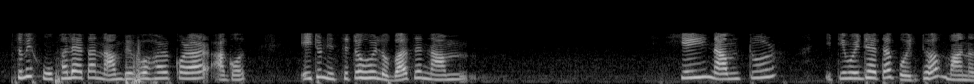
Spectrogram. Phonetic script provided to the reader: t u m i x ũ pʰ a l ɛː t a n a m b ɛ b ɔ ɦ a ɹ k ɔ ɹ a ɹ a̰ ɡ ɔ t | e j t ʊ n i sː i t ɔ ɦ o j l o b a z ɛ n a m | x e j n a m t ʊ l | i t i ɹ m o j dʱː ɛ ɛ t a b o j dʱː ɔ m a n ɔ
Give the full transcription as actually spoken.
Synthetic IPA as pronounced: t u m i x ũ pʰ a l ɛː t a n a m b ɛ b ɔ ɦ a ɹ k ɔ ɹ a ɹ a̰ ɡ ɔ t | e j t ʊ n i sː i t ɔ ɦ o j l o b a z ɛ n a m | x e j n a m t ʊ ɹ | i t i m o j dʱː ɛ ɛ t a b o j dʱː ɔ m a n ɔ

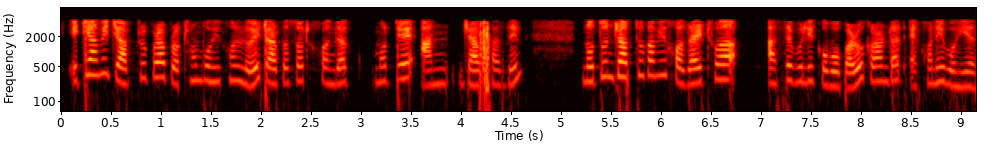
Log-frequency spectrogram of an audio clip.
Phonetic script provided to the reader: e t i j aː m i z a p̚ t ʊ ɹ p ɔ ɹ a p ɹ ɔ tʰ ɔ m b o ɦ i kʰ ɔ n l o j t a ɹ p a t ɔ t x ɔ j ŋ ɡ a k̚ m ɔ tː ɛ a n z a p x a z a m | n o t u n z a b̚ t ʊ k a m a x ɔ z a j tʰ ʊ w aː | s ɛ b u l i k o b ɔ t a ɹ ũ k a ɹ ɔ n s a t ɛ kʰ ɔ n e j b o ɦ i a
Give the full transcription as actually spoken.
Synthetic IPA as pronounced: e t i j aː m i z a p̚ t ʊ ɹ p ɔ ɹ a p ɹ ɔ tʰ ɔ m b o ɦ i kʰ ɔ n l o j t a ɹ p a s ɔ t x ɔ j ŋ ɡ a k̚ m ɔ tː ɛ a n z a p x a z i m | n o t u n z a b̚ t ʊ k a m i x ɔ z a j tʰ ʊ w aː | s ɛ b u l i k o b ɔ p a ɹ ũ k a ɹ ɔ n t a t ɛ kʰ ɔ n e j b o ɦ i a

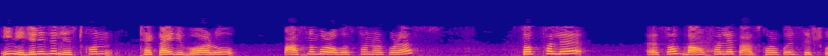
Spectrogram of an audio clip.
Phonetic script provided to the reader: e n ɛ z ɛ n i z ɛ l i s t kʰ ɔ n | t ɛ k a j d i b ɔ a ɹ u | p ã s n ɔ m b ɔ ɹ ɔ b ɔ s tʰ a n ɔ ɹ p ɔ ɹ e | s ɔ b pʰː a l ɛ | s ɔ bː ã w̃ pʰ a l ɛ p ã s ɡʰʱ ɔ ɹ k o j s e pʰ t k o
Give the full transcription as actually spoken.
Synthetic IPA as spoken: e n i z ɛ n i z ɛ l i s t kʰ ɔ n | tʰ ɛ k a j d i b ɔ a ɹ u | p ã s n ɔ m b ɔ ɹ ɔ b ɔ s tʰ a n ɔ ɹ p ɔ ɹ a | s ɔ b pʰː a l ɛ | s ɔ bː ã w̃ pʰ a l ɛ p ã s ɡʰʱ ɔ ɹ k o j s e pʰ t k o

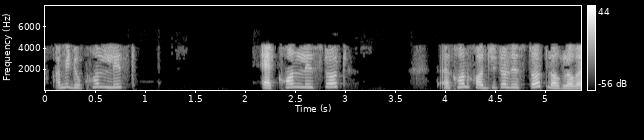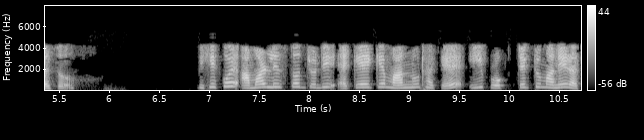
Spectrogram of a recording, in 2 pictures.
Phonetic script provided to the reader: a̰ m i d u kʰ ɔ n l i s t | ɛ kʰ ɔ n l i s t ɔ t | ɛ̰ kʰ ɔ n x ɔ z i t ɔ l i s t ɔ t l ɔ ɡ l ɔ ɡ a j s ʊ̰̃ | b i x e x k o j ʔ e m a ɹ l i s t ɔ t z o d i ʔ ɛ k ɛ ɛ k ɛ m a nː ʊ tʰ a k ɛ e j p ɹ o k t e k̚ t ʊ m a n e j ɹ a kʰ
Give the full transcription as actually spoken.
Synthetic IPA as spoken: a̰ m i d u kʰ ɔ n l i s t | ɛ kʰ ɔ n l i s t ɔ t | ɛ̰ kʰ ɔ n x ɔ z i t ɔ l i s t ɔ t l ɔ ɡ l ɔ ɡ a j s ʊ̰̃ | b i x e x k o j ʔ a m a ɹ l i s t ɔ t z o d i ʔ ɛ k ɛ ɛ k ɛ m a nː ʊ tʰ a k ɛ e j p ɹ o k t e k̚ t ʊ m a n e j ɹ a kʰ

